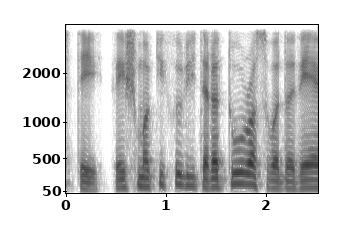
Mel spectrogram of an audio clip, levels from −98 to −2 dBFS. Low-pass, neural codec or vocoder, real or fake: 3.6 kHz; codec, 16 kHz, 0.3 kbps, FocalCodec; fake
